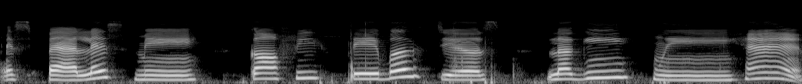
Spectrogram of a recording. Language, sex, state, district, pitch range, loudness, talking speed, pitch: Hindi, female, Punjab, Fazilka, 210-280 Hz, -14 LUFS, 65 wpm, 240 Hz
